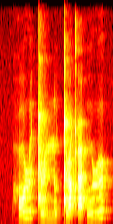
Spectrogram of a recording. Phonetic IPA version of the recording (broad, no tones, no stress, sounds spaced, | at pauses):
h ɔ ɹ ə ǃ ə˞ nː o ǃ ə˞ qʼ ɛ ʔ o ɹ ə˞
